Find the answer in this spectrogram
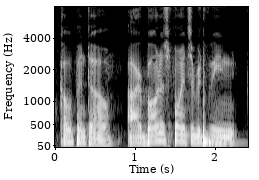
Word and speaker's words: Colapinto: so how do I say his name again colapinto colapinto our bonus points are between colapinto and beer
